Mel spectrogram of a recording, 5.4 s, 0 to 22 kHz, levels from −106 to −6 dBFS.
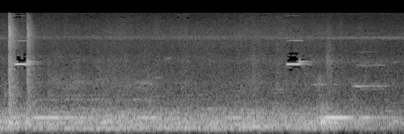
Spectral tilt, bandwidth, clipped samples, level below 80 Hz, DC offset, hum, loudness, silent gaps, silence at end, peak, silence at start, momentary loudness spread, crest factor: -4.5 dB/octave; 15.5 kHz; under 0.1%; -66 dBFS; under 0.1%; none; -34 LUFS; none; 0 s; -16 dBFS; 0 s; 9 LU; 18 dB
